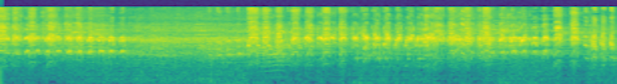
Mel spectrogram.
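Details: Baby macaw begging at feeding time: a rapid run of high, squeaky, pulsing cries repeated steadily for the whole stretch, with faint rustling beneath.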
